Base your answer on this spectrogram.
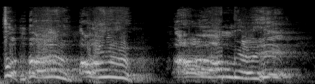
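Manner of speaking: very high, very slow, stammering flustered sputter. Mocking how someone reacts to the truth: imitating a flustered emotional outburst. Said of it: "Do you see how this is an emotional argument?".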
